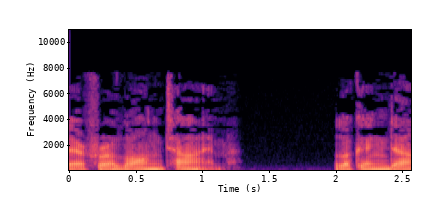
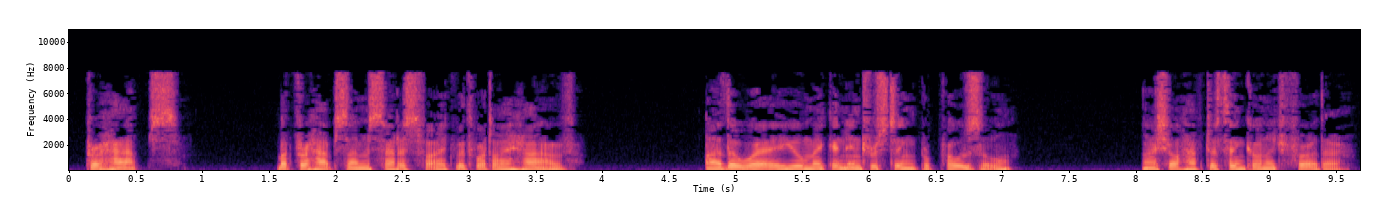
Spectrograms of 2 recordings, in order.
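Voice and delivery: higher-pitched, wary nobleman; noncommittal high prince; 8 semitones higher than usual. Acted. Royan weighs Dalinar's proposal, noncommittal. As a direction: put him off politely, pitched up.

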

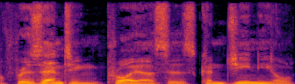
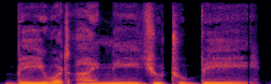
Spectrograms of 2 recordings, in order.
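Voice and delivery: quiet warning; 2 semitones lower, 6 dB quieter than usual. A narrator's reading. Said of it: "his eyes warned".

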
